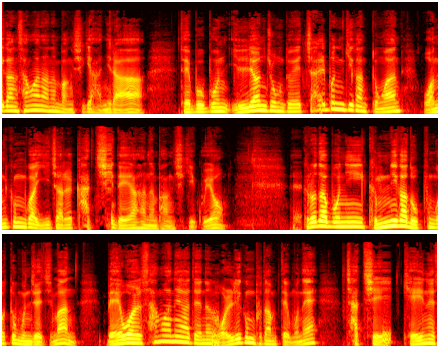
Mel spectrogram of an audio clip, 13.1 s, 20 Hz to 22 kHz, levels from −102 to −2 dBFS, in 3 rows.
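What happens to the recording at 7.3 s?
At 7.29 s there's a run of lost LE Audio frames lasting about 67.5 ms, to 7.36 s, which points to roughly nine missing frames. The LC3 decoder papers over the gap by replaying the last good spectrum with its signs scrambled, so the speech turns into a brief noisy smear rather than a hard dropout. Because the gap runs past the first few frames, that smear fades down toward silence before the audio picks back up.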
